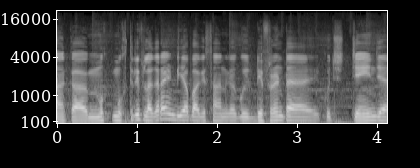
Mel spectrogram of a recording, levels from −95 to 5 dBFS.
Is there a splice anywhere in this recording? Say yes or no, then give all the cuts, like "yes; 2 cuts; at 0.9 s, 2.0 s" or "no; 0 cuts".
no; 0 cuts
